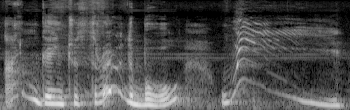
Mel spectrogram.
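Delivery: loud eager call rising to a high whee; a little bear about to throw; excited. Acted. Bear cub tells everyone, excitedly throwing the ball. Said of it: "and he says".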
